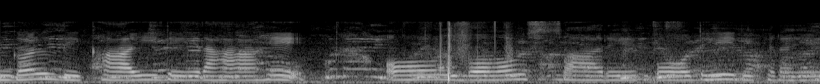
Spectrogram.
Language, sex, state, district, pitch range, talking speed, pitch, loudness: Hindi, female, Madhya Pradesh, Dhar, 195-215 Hz, 80 wpm, 200 Hz, -23 LUFS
